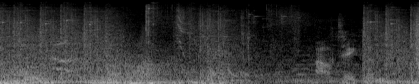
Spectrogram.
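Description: Steady rattling gunfire fills a Mass Effect 2 battle, loud and continuous with scattered impacts and mechanical clatter, a voice briefly heard over it.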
